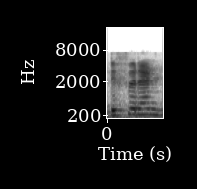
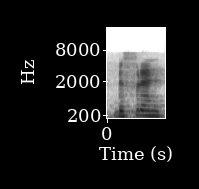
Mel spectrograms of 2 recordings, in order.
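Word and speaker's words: different: நிறைய பேர் இதை டிஃபரெண்ட் தானே சொல்லிடுவீங்க. டிஃப்ரெண்ட் types and டிஃப்ரெண்ட் classification இதெல்லாம் நம்ம படிச்சிருப்போம். ஆனா இது கரெக்டான ப்ரொனன்சியேஷன் என்னன்னா டிஃப்ரெண்ட். ரெண்டு சிலபிஃபிகேஷன் தான், டிஃப்ரெண்ட். அந்த இடத்துல ஈன்றதே சைலண்ட் ஆயிடுது. இட் இஸ் டிஃப்ரெண்ட்.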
